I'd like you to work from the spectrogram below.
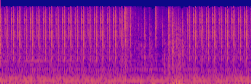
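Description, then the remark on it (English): A teletype printer clatters out a message with a rapid, steady mechanical chatter, briefly pausing before the rhythmic typing resumes, fairly loud with no voices. “Teletypes, also known as teleprinters, were typewriters that they'd used to send out messages over non-switched telephone circuits, the public telephone network, to printers at the receiving agency.”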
